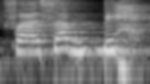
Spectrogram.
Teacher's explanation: ہا جو ہے حلق کے درمیان سے. اس کے بعد یہاں پر دیکھیں با کو ڈائریکٹ سین ساکن کے ساتھ ملانا ہے.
